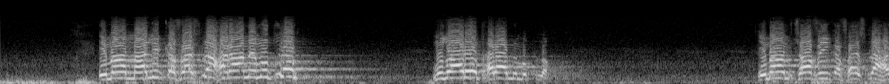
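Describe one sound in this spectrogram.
An elderly man speaks forcefully through a microphone, in bursts with pauses.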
